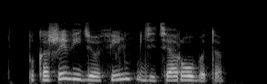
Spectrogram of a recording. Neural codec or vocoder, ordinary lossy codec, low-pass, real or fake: none; Opus, 64 kbps; 7.2 kHz; real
